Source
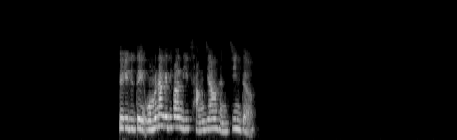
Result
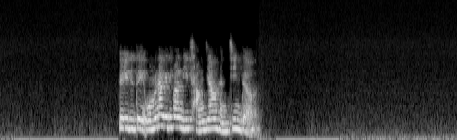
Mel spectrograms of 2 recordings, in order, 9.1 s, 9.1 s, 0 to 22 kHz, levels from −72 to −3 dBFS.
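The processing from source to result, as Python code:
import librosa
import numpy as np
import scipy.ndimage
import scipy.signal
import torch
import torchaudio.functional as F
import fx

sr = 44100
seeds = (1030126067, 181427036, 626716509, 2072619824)

y = fx.env_flatten(x, sr, amount_pct=70)
y = y * librosa.db_to_amplitude(3.0)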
